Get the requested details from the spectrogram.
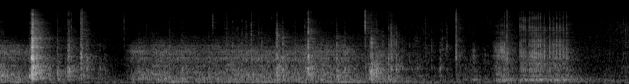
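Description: A plastic cup clicks into place against a machine.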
